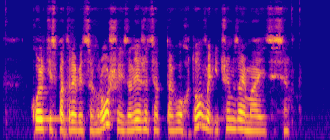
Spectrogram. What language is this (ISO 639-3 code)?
bel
